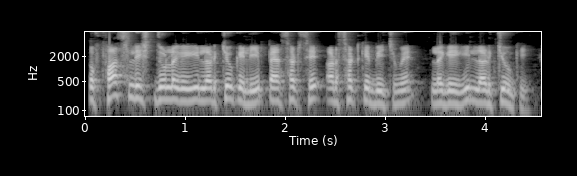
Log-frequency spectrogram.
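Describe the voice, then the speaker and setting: A man's voice: fairly high pitch, steady tone, a little fast, dark tone. A man with a Haryanvi-flavoured Hindi accent teaching students about exam cut-offs in a conversational, thinking-aloud way.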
